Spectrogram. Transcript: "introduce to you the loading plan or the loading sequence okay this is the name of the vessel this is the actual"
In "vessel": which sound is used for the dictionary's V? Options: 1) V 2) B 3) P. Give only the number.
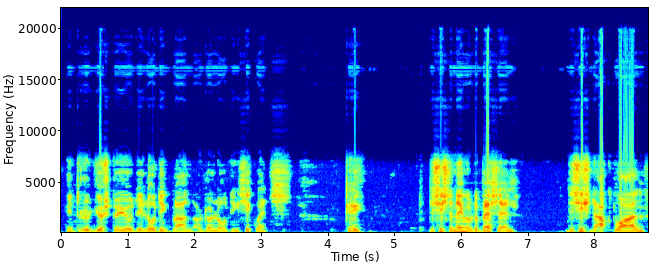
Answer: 2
